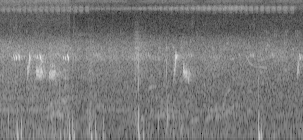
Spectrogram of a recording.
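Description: Small birds chirping: short high chirps and quick sliding notes, clustered in the first four seconds. Several short low thumps come through as well, the loudest about a second and a half in and again near the end.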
